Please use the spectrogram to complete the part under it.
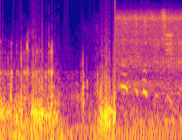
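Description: Water gurgles and bubbles close by, heard underwater.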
